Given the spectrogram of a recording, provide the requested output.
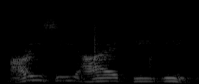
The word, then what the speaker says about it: recipe: R-E-C-I-P-E. Perhaps you've heard people pronounce it other ways, but recipe is correct.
